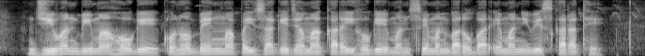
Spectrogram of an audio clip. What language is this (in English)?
Chhattisgarhi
